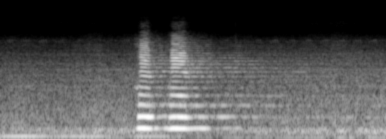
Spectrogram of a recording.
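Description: A train horn blasts twice from a distance.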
